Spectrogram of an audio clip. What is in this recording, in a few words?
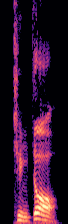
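qing zuo, Chinese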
